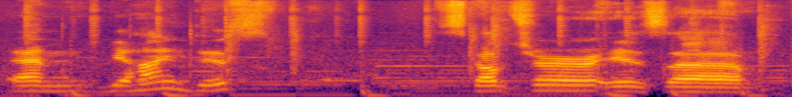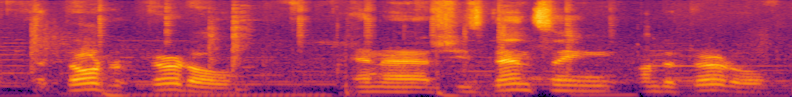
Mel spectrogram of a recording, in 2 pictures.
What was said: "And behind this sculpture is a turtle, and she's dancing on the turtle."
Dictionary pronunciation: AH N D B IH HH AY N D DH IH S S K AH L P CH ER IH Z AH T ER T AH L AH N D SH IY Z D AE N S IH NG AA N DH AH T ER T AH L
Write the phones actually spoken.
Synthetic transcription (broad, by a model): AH N B IH HH AY N D DH IH S S K AH L P CH ER IH Z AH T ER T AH L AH N SH IY Z D AE N S IH NG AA N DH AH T ER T L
